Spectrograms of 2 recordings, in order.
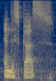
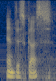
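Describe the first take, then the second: No difference in how they are said.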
